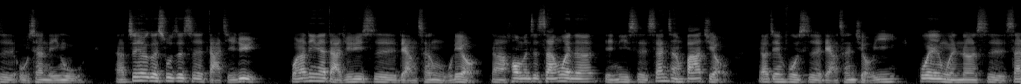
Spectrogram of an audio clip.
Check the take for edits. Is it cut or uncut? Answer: cut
